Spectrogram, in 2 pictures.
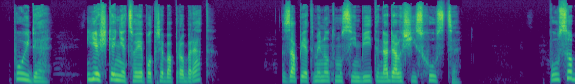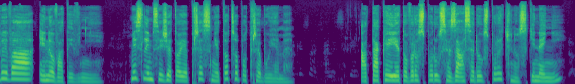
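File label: czech female narration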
